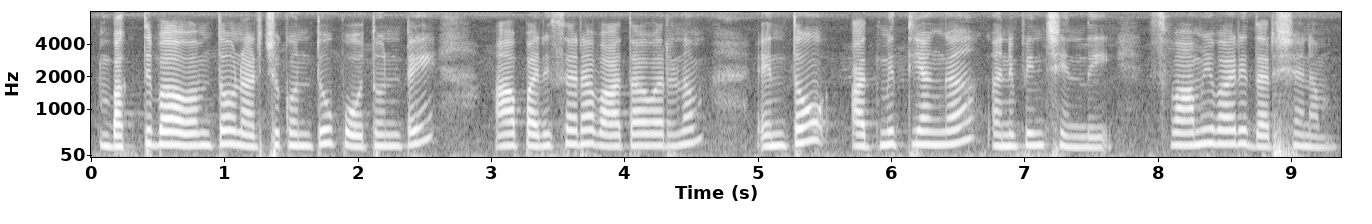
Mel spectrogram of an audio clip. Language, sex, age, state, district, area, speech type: Telugu, female, 18-30, Telangana, Jangaon, urban, spontaneous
